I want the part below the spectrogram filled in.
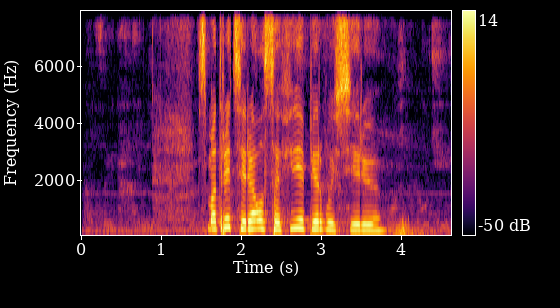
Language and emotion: Russian, neutral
